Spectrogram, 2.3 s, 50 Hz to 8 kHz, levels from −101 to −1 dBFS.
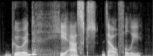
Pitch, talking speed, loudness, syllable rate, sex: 190 Hz, 105 wpm, -20 LUFS, 3.8 syllables/s, female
